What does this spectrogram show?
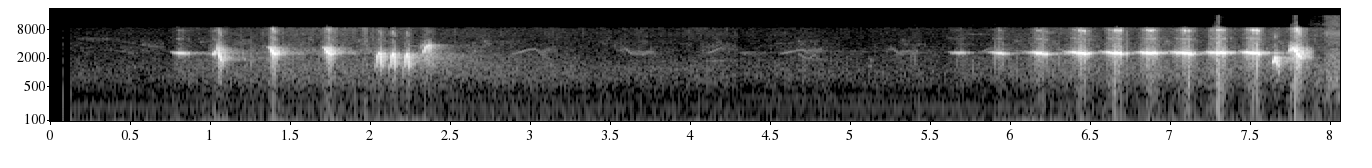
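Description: Bird song: two phrases of short, sharp chirps on one high pitch. The first is a handful of notes about a second in. The second is a faster run of about a dozen notes, some five a second, starting a little after the middle and ending in a quick flourish.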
